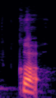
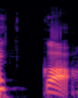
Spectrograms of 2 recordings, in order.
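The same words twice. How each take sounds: First: क with a short vowel, no long aa. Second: का with a drawn-out aa sound; long का. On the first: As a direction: say just क, clipped and short. (छोटा क, बिना आ की मात्रा के) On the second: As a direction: stretch the vowel in का. (लंबी आ की मात्रा वाला का) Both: Shown as a demonstration. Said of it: "कबूतर नहीं बोलेंगे".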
